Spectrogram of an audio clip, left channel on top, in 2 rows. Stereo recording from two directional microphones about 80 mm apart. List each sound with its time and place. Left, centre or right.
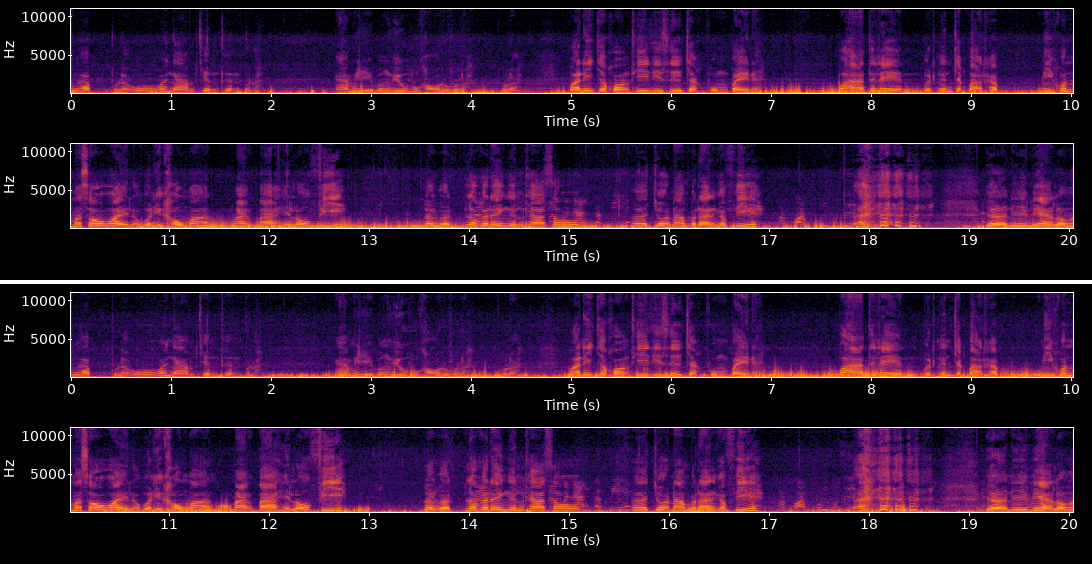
0.9 s speech: right
2.6 s speech: right
4.9 s speech: right
19.1 s speech: right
